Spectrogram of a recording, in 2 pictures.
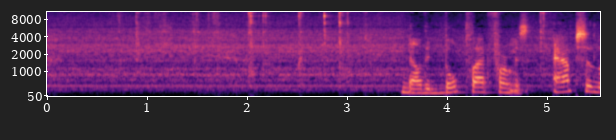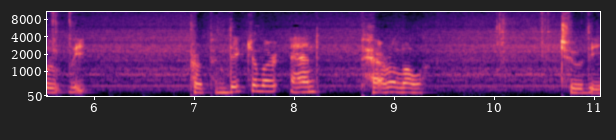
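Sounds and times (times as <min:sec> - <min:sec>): small cooling fan whirring: 0:00.0 - 0:11.0.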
